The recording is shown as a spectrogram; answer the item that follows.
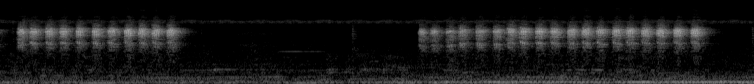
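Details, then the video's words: Klik-klik bird's full, continuous song, meant as a tutor recording for other birds: two long runs of fast, sharp, evenly repeated high clicks split by a two-second pause, over a faint low hum. "Burung Klik Klik Full Besetan"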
